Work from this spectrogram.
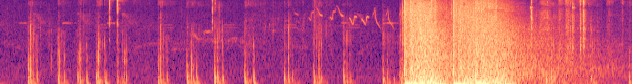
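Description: Desert Eagle pistol shots in Counter-Strike, a run of crisp single reports in an uneven rhythm, then a dense burst of heavier gunfire and noise lasting about a second.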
